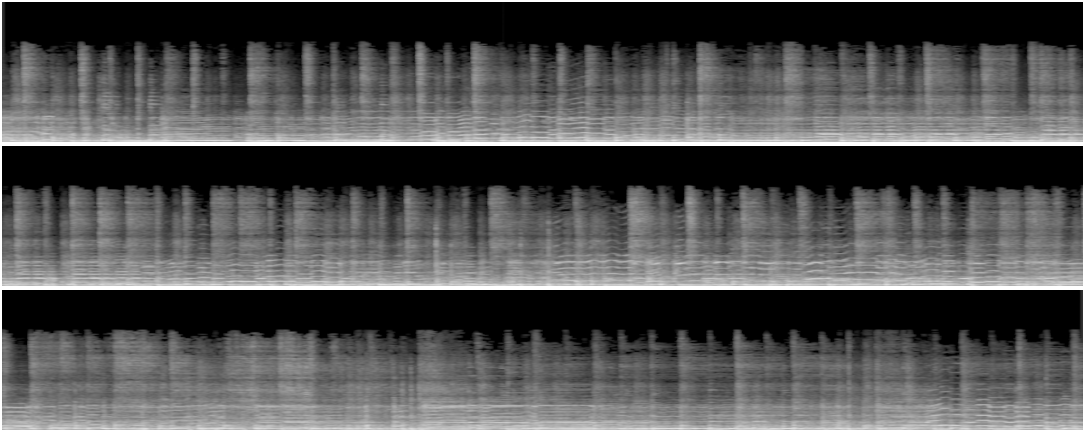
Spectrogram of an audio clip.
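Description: Live acoustic string band playing an instrumental break, with the fiddle to the fore over acoustic guitar, banjo, upright bass and drum kit.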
